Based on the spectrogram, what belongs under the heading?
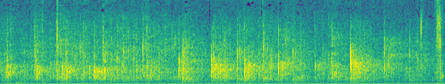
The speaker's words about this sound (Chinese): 同意的拍手，把荣耀给神。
